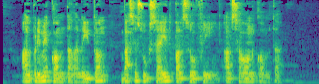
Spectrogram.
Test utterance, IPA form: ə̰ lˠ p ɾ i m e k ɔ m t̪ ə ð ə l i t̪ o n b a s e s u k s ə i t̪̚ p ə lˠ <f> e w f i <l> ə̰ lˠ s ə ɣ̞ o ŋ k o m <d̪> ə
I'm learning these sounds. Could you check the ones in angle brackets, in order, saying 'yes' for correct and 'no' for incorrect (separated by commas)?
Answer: no, no, no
